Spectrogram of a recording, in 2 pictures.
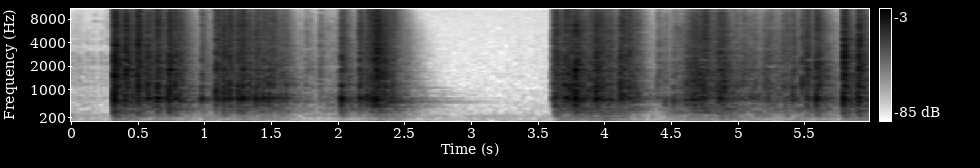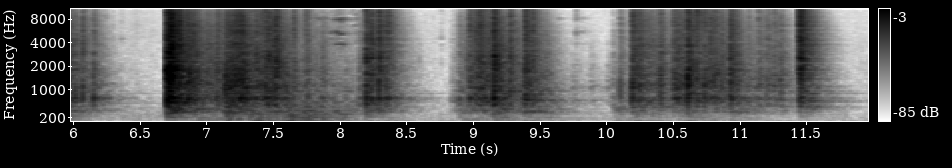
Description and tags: different noises produced with the screws, nails, buts, etc in a (plastic) toolbox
